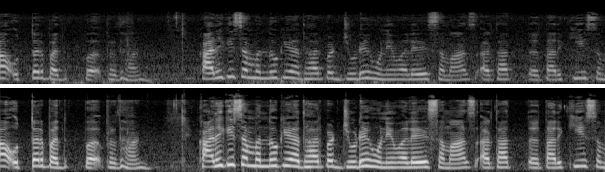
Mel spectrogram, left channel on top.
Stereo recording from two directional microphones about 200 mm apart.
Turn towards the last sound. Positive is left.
turn(degrees=-55)  # may be behind; listen again after turning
